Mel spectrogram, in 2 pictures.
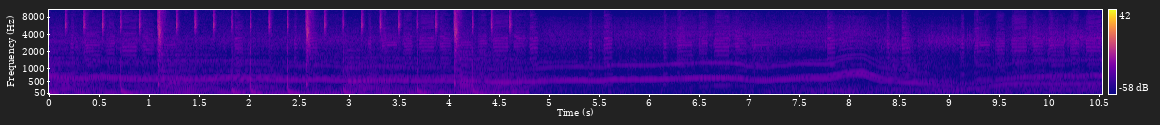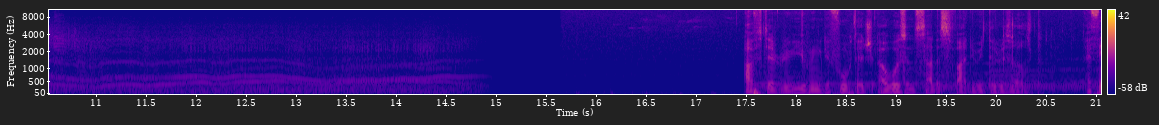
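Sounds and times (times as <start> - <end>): drone motors and propellers whining: 0.0 - 15.0.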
